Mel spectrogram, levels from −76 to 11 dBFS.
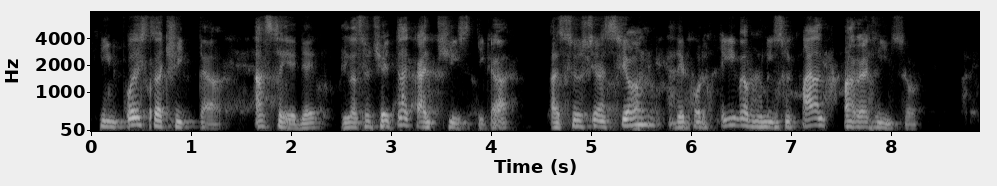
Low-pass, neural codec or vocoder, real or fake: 7.2 kHz; codec, 24 kHz, 1.5 kbps, HILCodec; fake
